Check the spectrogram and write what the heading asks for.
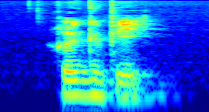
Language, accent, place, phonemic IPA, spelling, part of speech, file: French, France, Paris, /ʁyɡ.bi/, rugby, noun, LL-Q150 (fra)-rugby.wav
- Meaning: rugby (sport)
